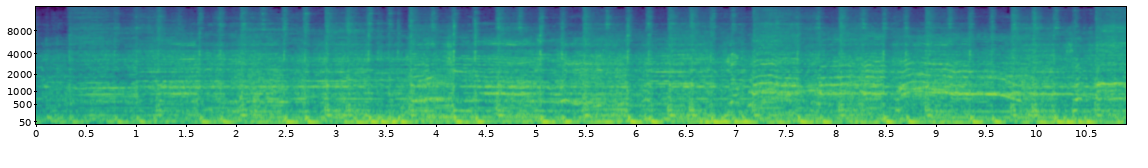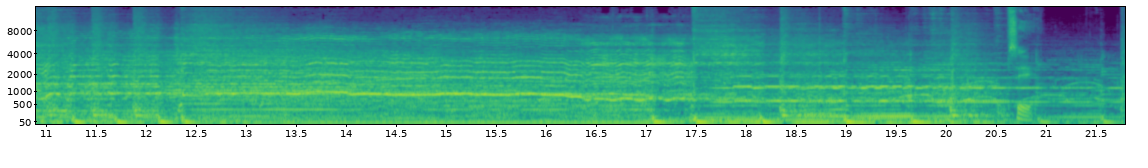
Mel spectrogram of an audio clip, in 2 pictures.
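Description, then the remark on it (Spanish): A loud live concert in Singapore in 2019, recorded on a cell phone: a singer's voice soars and bends over a dense, distorted band wash, with crowd noise mixed in, steady and overpowering for the whole stretch. “Es un audio registrado por un celular, por eso se escucha así.”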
